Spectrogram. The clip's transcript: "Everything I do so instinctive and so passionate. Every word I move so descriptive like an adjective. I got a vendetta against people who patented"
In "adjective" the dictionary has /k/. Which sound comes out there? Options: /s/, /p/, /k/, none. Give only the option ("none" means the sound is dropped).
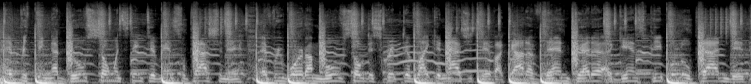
none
